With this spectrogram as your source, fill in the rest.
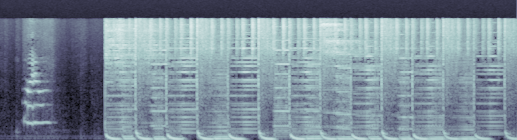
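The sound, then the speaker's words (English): A single high-pitched kitten meow rings out clearly on its own, then loud, rhythmic music with a steady beat abruptly starts and continues to the end. “And as always, we are filmed in front of a live studio audience of kittens.”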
